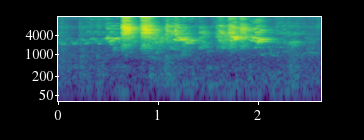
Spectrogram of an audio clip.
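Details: Budgerigar giving bright, high chirps in two quick clusters separated by a short pause, each cluster made of rapid scratchy twittering notes.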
